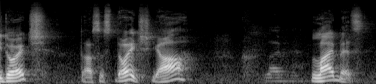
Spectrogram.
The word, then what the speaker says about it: Leibniz: It's not Leibniz. Yeah, sprechen Sie Deutsch? Das ist Deutsch, ja? Leibniz. EI is always I in German, yeah?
